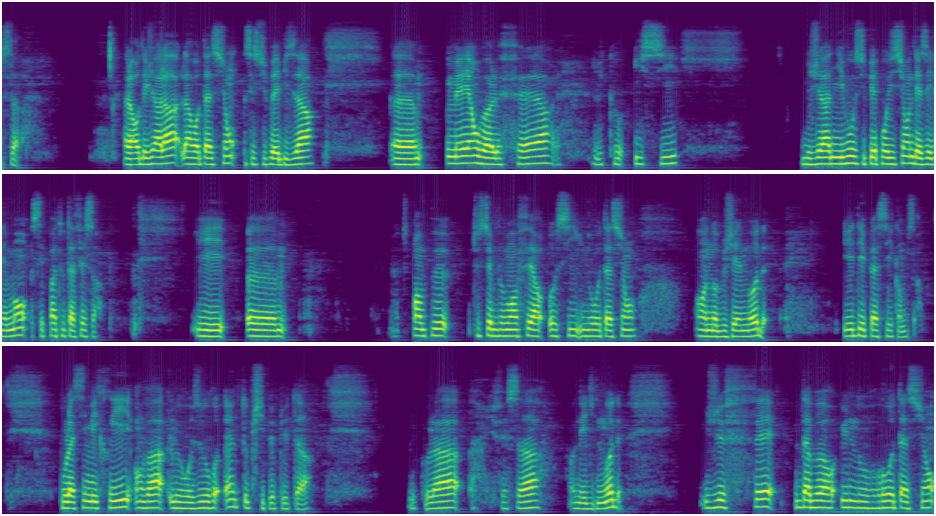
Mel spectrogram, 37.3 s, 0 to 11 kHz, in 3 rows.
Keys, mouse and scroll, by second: 6.3 r, 9.8-10.8 middle drag, 10.8 ctrl+z, 14.9-16.5 middle drag, 16.5 Tab, 18.1 KP_3, 19.2 r, 23.2-26.0 drag, 26.0 r, 27.5-30.0 drag, 31.4 Tab, 32.1 scroll up 3, 33.2 r, 36.7 right click, 37.1 t.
